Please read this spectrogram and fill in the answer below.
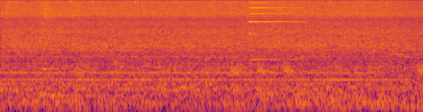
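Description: Elevator cab ventilation fan running with a steady whir and a low steady hum. A short high electronic tone sounds about four seconds in.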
